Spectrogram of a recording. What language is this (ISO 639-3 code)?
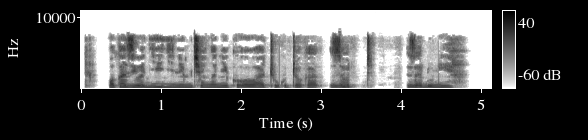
swa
